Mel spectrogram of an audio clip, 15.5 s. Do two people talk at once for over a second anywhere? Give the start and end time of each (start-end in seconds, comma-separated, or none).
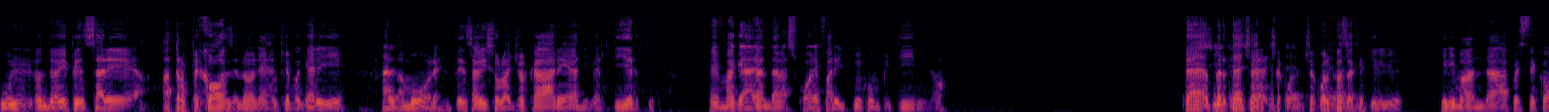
11.8-13.7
